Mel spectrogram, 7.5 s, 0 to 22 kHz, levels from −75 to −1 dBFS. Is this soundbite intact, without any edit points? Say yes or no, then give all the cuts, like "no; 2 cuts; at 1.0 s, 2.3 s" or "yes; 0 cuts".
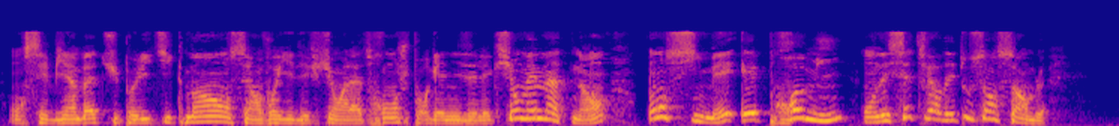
no; 2 cuts; at 5.7 s, 6.4 s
